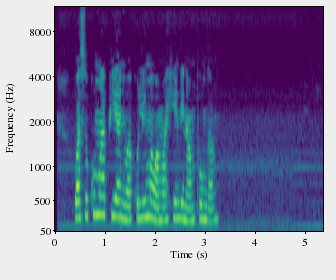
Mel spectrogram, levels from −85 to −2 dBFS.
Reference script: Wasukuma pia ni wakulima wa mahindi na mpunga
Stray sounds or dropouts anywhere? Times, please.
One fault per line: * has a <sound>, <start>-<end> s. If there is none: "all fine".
all fine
